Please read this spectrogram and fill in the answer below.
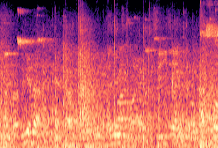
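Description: Athletic shoes squeaking and feet thudding on a sports hall's wooden floor as players run and cut, with a few short high squeaks. Voices carry across the hall.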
